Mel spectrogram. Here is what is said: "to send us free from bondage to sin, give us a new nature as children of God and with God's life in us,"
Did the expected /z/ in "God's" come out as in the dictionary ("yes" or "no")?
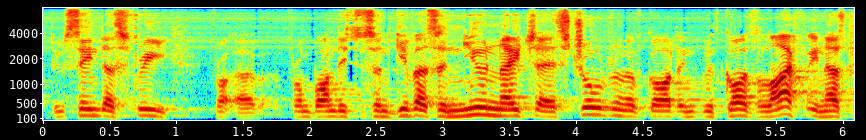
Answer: yes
